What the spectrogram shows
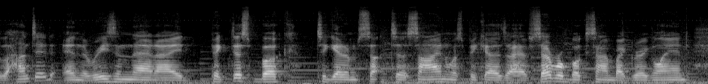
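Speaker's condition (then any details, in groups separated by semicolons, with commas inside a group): No condition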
